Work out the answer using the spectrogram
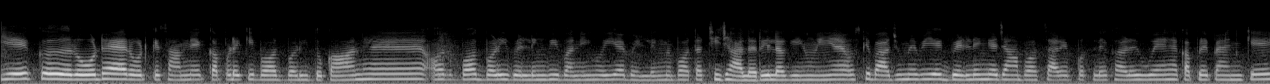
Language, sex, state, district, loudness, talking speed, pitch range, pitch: Hindi, female, Jharkhand, Jamtara, -20 LUFS, 220 wpm, 210-230 Hz, 220 Hz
